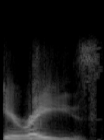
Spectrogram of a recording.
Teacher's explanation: And the most prominent part of the word is the second syllable. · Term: stress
